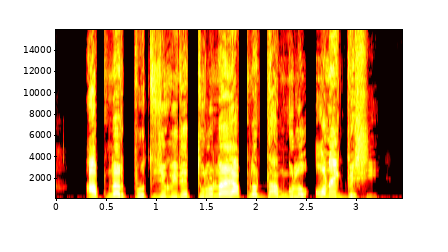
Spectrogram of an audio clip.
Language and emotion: Bengali, angry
